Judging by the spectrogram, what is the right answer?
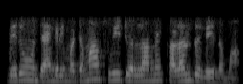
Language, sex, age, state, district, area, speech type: Tamil, female, 60+, Tamil Nadu, Nagapattinam, rural, conversation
